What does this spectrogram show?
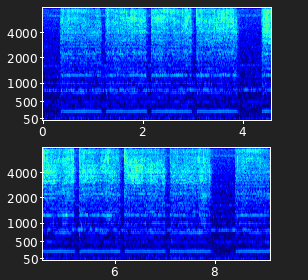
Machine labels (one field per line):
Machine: slide rail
